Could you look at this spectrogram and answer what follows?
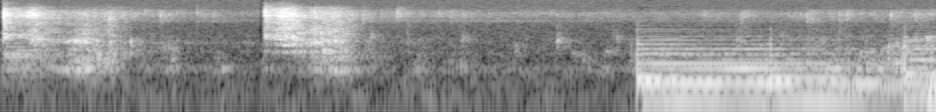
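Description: A utensil scrapes and clanks through chicken karahi in a pot as turmeric and other spices are mixed in, two short bursts of stirring, then a sustained metallic ring toward the end.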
